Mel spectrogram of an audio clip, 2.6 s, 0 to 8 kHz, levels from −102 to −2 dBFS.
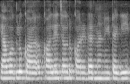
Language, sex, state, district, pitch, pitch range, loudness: Kannada, female, Karnataka, Chamarajanagar, 210 Hz, 210-220 Hz, -14 LUFS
